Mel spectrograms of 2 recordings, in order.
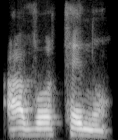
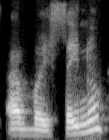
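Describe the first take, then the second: First: The middle consonant is a t sound. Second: The middle consonant is an s sound. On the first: "in Sfarad it will be"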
